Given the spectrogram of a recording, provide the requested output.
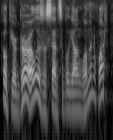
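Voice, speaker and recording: A man voicing a genial aristocratic gentleman detective in an audiobook, affable, with clipped upper-class phrasing. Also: medium pitch, very animated, brisk. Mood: cheerful. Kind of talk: audiobook character voice.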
